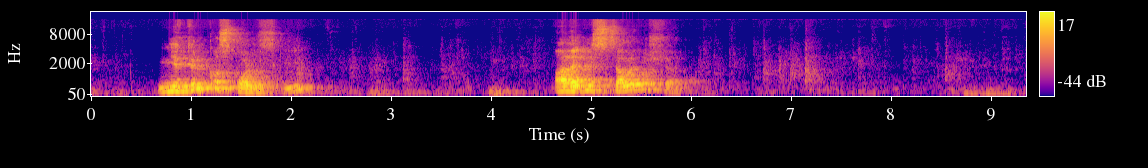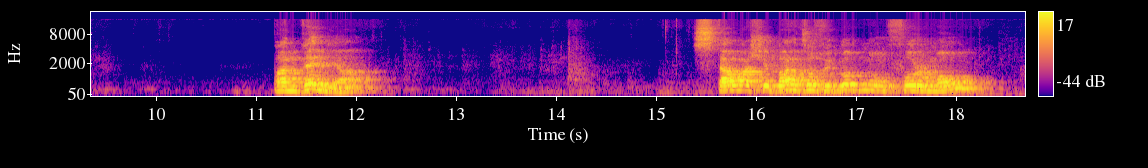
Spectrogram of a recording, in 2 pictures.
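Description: An elderly man speaks in short bursts with pauses, in a room with a slight echo.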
